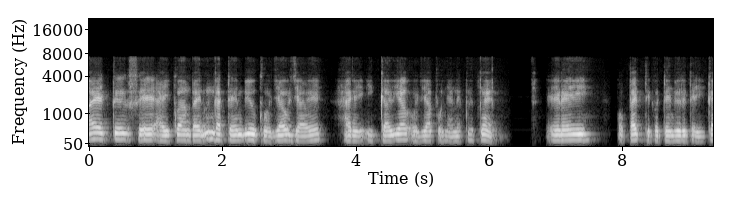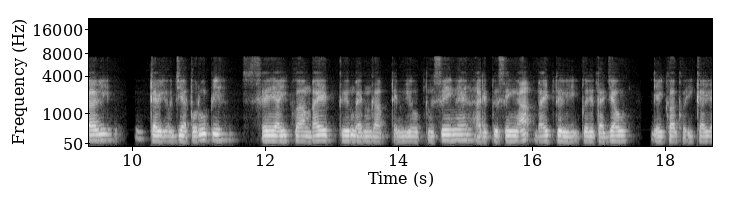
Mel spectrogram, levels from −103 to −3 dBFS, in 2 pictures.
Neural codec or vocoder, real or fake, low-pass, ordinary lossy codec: codec, 16 kHz, 16 kbps, FunCodec, trained on Chinese and English, 50 frames a second; fake; 7.2 kHz; none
